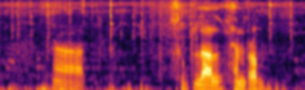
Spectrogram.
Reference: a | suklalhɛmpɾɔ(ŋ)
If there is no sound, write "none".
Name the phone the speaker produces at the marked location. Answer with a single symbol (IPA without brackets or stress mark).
m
